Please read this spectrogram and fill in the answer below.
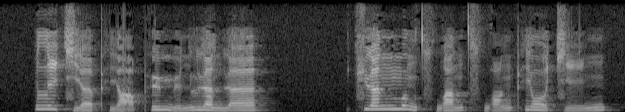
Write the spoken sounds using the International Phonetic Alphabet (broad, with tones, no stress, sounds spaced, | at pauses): l i˥˩ t͡ɕ j ɛ˧˥ pʰ j ä̰˨˩ pʰ y˥ m y˧˥ n l ɥ ɛ˥˩ n̪ ɥ ɛ˥ | t͡ɕ ɥ ɛ˥ n m ʊ˥˩ ŋ t͡sʰ w a˧˥ n t͡sʰ w ɑ˧˥ ŋ pʰ j o˥˩ ʊ̯ t͡ɕ i˧˥ ŋ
